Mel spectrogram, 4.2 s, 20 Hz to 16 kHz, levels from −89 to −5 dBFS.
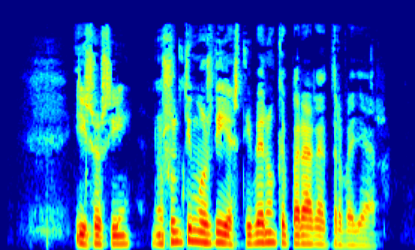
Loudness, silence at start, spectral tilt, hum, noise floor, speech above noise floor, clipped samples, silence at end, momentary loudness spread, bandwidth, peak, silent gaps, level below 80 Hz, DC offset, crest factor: -19 LUFS; 0.75 s; -5.5 dB/octave; none; -47 dBFS; 29 dB; under 0.1%; 0.4 s; 11 LU; 11.5 kHz; -2 dBFS; none; -58 dBFS; under 0.1%; 18 dB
